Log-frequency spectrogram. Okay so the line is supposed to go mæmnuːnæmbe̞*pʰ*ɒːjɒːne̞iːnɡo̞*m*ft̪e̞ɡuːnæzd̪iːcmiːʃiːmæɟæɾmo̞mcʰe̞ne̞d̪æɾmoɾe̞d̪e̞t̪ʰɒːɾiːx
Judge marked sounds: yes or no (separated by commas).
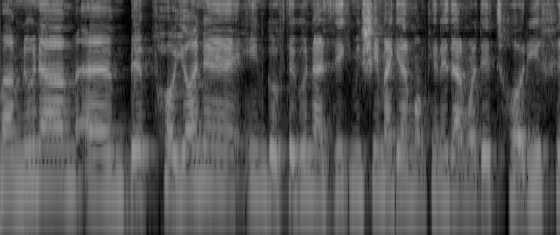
yes, no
